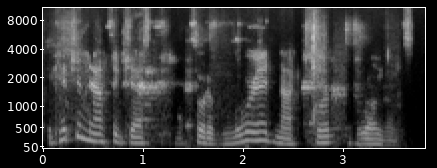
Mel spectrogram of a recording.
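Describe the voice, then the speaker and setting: A man's voice: mid-range voice, lively intonation, moderate pace. A man reading stage directions as scripted narration for a play. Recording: noisy home recording.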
